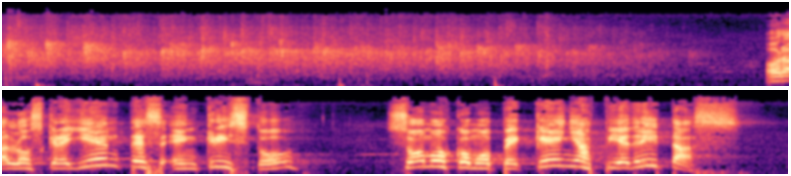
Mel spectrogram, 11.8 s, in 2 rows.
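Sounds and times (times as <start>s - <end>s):
audience applauding: 0.0s - 5.3s
speech: 5.8s - 8.2s, 8.8s - 11.4s.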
